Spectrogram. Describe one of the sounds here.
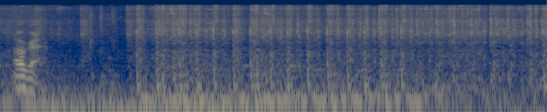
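Video game blasts and explosions crackle and rumble.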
